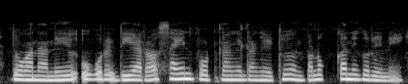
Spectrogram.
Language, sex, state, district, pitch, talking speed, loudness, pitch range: Chakma, female, Tripura, Unakoti, 210 Hz, 145 wpm, -11 LUFS, 195-225 Hz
